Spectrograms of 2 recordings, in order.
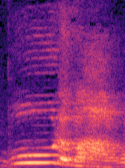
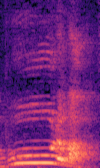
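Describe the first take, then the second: First: 很慢地念"boulevard"，重音在最后的"vard"; 像俄罗斯人一样重读"boulevard"的结尾; 俄语重音. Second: "boulevard"重音放在第一个音节"bou"; 像英语一样重读"boulevard"的开头; 英语重音. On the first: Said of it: "重音是最重要啦". (大声慢慢念"boulevard"，重音放尾巴) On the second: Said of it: "英语就会讲boulevard". (念"boulevard"时重读"bou") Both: Shown as a demonstration.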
